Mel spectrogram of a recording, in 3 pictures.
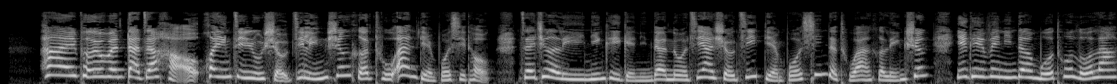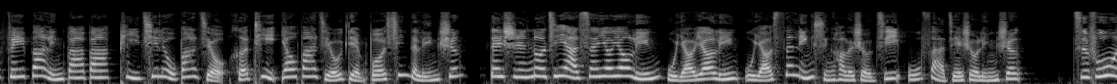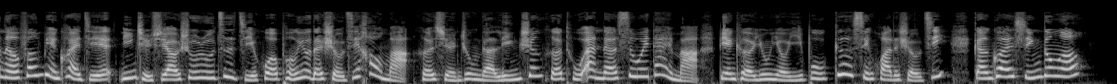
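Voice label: chinese mandarin female ivr; voice demos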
